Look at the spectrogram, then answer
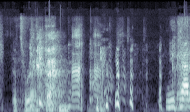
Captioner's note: all laughing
